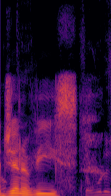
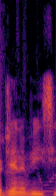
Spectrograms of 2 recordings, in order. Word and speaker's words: Genovese: And the story of the Genovese, or Genovese, depending on how you want to pronounce it, it starts in 1894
